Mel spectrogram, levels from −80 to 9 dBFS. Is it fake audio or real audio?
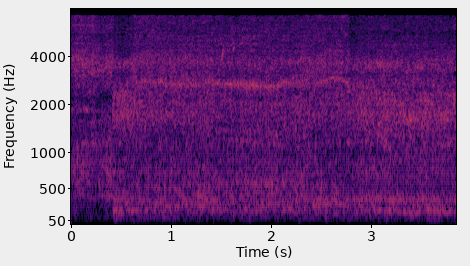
fake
